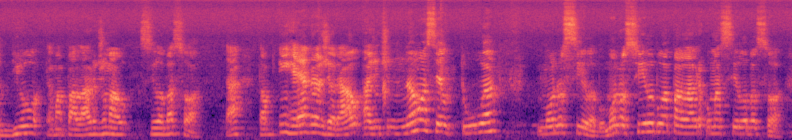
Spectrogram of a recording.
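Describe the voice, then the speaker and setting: Brazilian man teaching, echoey room. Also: fairly high pitch. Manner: patient, repeats points, tags phrases with "né?" and "tá?". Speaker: Spanish teacher. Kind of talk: explanatory language lesson. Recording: echoey room with faint ambient noise.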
